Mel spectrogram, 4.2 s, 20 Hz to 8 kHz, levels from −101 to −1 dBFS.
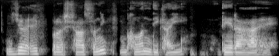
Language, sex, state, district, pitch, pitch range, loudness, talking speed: Hindi, male, Uttar Pradesh, Ghazipur, 125 Hz, 115-140 Hz, -23 LUFS, 115 wpm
